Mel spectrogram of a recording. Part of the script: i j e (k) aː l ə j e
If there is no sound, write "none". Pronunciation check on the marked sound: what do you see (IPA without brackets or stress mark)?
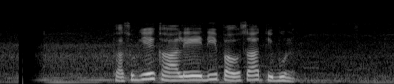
k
